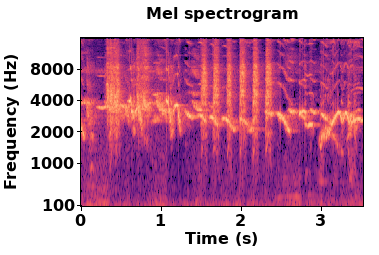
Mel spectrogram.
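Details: Oriental magpie-robin provoked by a loud rival: harsh rasping bursts at first, then a rapid series of sharp clipped notes over a sustained whistled line, closing with warbled slurs.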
